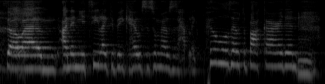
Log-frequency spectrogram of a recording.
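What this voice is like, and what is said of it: Working-class Irish accent. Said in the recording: “clearly by my accent I wasn't brought up in a loaded area. Not from Fox Rock.”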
